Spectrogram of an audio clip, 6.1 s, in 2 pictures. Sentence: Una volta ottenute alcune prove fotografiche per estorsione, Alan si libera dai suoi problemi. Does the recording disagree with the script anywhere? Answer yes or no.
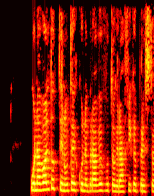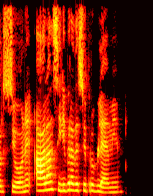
no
